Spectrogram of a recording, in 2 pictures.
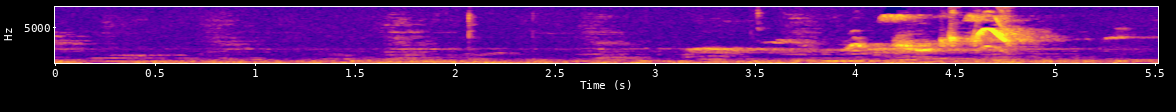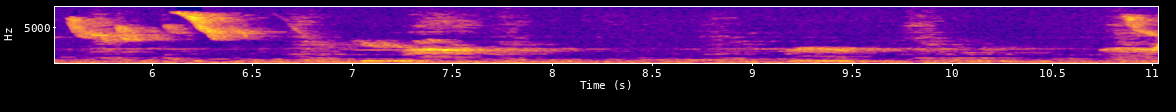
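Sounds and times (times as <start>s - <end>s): birds chirping and whistling: 3.6s - 6.4s.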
